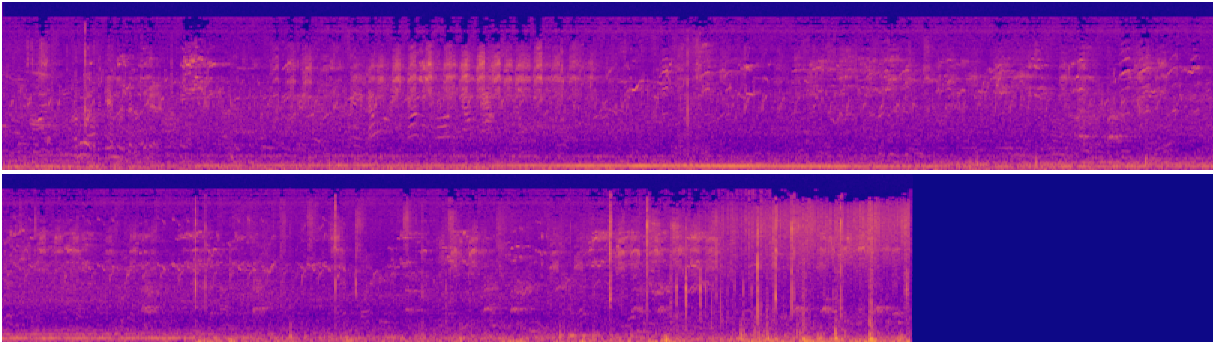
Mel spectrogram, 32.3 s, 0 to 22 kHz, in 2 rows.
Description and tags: Recorded on an MP3 player using the voice recorder. Recorded at the Concord RSL Women's Bowling Club on a Sunday. Recordings of bowls ambience, includes birds and talking.
australia, birds, english, field, grass, recording, sport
